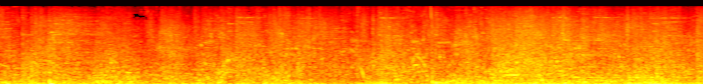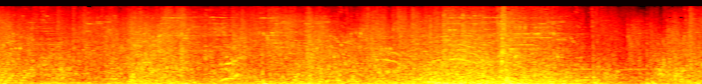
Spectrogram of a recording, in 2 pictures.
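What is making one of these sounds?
Game spell effects crackle and blast in a busy fight.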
